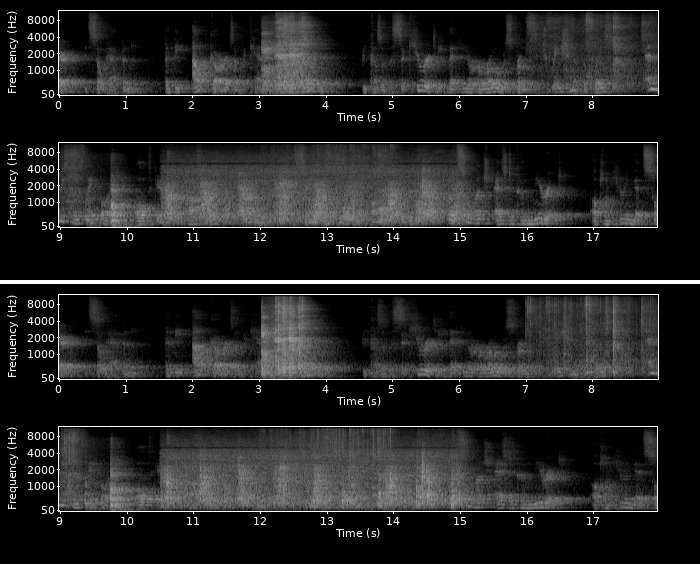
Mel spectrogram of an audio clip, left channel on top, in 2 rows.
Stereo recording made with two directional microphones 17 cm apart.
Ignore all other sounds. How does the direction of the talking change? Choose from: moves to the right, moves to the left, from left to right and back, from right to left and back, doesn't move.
doesn't move.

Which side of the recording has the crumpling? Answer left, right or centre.
right.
